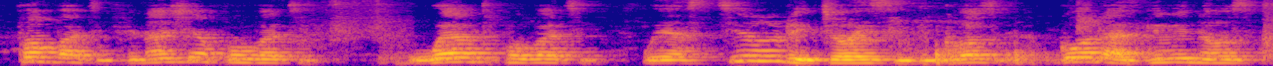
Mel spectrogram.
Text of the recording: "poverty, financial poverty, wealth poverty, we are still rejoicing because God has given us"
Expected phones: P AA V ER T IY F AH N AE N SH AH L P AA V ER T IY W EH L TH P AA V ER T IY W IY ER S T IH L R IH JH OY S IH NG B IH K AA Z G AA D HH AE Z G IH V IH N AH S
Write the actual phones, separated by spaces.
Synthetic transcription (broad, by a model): P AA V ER T IY F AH N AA N SH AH L P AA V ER T IY W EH L T P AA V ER T IY W IY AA S T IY L R IH JH OY S IH NG B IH K AA S G AA D HH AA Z G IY V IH N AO S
